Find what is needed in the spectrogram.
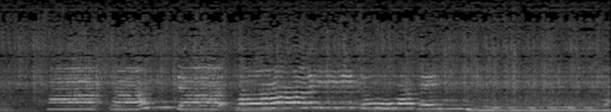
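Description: A Thai vocal song played from an original shellac record. After a soft opening, a singer's voice comes in about half a second in, gliding between notes over instrumental accompaniment. Near the end it settles on a long held lower note.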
